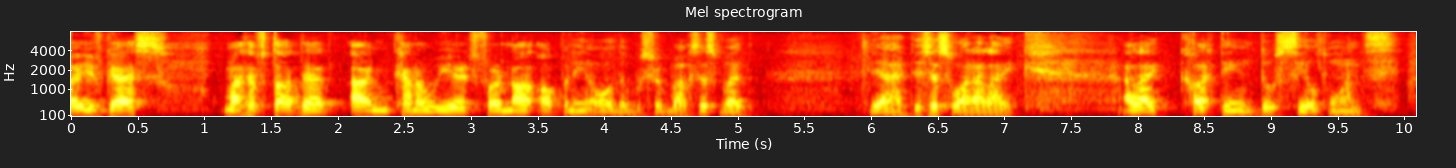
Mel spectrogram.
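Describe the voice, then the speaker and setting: A man giving a casual narrated tour of his indoor collection room, talking haltingly with many fillers and restarts into a handheld camera mic. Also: mid-range voice, a little mellow.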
